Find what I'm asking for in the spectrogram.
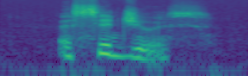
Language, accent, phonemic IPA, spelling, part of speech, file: English, US, /əˈsɪd͡ʒu.əs/, assiduous, adjective, En-us-assiduous.ogg
- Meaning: Hard-working, diligent or regular (in attendance or work); industrious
